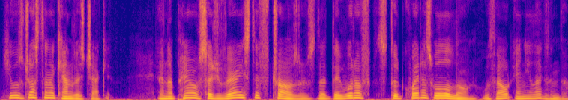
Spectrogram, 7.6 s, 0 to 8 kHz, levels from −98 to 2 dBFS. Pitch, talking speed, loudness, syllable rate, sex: 150 Hz, 230 wpm, -17 LUFS, 5.8 syllables/s, male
